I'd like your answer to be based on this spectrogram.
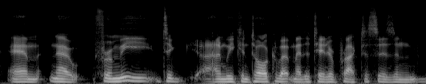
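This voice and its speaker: A man speaks at a medium pitch with an Irish accent and monotone, flat intonation. The recording is very clean, with a silent background. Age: 50s. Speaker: psychologist and meditation teacher. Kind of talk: interview.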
